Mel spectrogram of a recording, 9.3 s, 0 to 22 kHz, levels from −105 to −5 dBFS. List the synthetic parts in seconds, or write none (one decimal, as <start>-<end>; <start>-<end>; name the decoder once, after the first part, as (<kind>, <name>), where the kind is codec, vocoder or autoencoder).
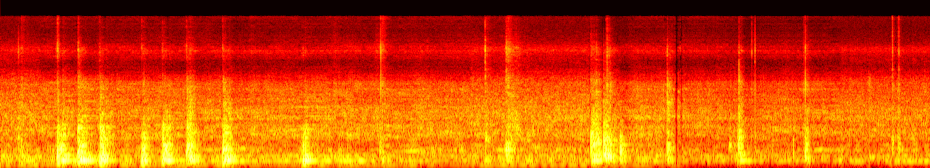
0.4-4.7 (codec, SNAC); 6.2-8.4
